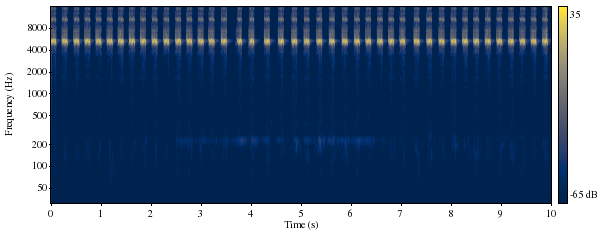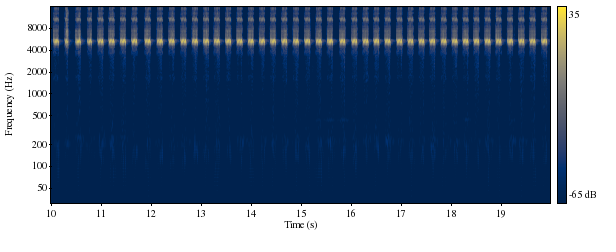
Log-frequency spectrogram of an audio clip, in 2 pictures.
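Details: Loud nighttime chirping of male crickets, made by rubbing the wings together to court females and defend territory; long regular series of shrill pulses near four per second, one brief break early on, otherwise continuous.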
